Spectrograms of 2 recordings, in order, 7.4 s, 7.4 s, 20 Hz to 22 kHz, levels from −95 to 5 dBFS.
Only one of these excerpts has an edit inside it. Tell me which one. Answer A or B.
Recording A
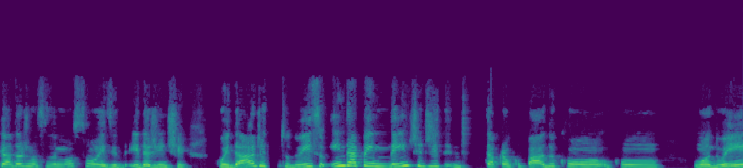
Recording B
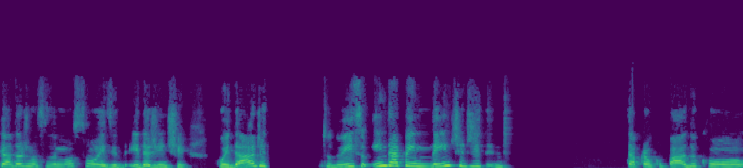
A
